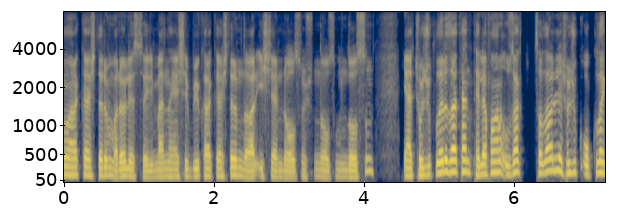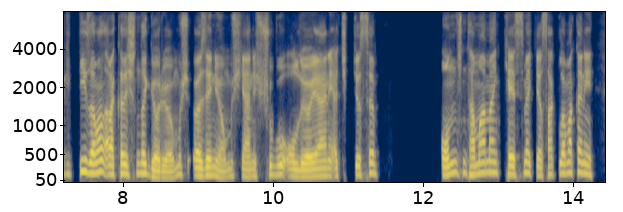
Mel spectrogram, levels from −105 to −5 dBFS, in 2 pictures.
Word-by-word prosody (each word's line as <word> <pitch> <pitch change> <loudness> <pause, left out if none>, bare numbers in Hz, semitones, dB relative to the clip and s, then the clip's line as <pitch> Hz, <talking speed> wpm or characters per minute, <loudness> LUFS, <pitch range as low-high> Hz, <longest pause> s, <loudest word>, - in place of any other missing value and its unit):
olan 145 -1 +3
arkadaşlarım 140 -1 -1
var. 110 +1 -1
Öyle 125 -1 +2
söyleyeyim. 110 0 -4
Benden 120 +1 -2
yaşı 120 +1 -5
büyük 125 +1 -3
arkadaşlarım 130 +2 -1
da 110 - 0
var. 105 0 +2
İş 120 -1 -7
yerinde 110 -2 -2
olsun, 100 +3 -3
şunda 115 +2 -9
olsun, 110 +2 -6
bunda 115 0 -3
olsun. 200 - -2 0.4
Yani, 130 -1 +1
çocukları 150 +8 +3
zaten 200 0 +4
telefondan 180 +5 +2
uzak 185 +4 0
tutsalar 195 +5 0
bile 215 -2 +2
çocuk 180 +1 -3
okula 175 +5 +2
gittiği 165 +5 -2
zaman 180 +2 +4
arkadaşında 165 +2 +2
görüyormuş, 115 +1 +1
özeniyormuş. 130 -4 +1
Yani, 120 -1 -1
şu, 150 +4 -5
bu 150 -5 +1
oluyor, 115 -1 +4
yani, 130 +2 +2
açıkçası 150 +5 -4 0.8
onun 145 +5 +3
için 180 0 -7
tamamen 180 +4 +1
kesmek, 160 +2 -1
yasaklamak, 170 +7 -1
hani, 170 -6 0
140 Hz, 185 wpm, -21 LUFS, 120-175 Hz, 0.8 s, zaten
